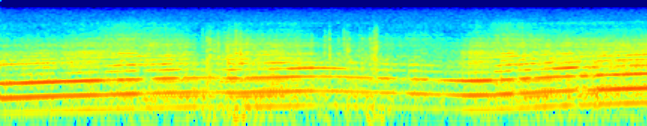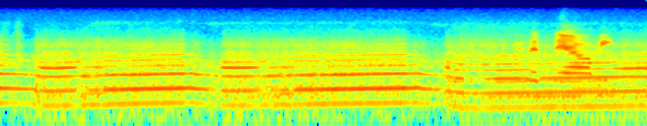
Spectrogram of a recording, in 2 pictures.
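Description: A car engine in the mobile game Car Parking Multiplayer hums loudly and steadily, its pitch dipping and rising slightly as the car drives and brakes, while someone talks over it throughout.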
